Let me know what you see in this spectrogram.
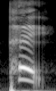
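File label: "pei", Mandarin, tone 4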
